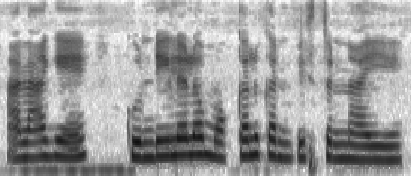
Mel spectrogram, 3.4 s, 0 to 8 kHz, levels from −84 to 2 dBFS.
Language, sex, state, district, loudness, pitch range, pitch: Telugu, female, Telangana, Hyderabad, -14 LUFS, 195-235 Hz, 220 Hz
